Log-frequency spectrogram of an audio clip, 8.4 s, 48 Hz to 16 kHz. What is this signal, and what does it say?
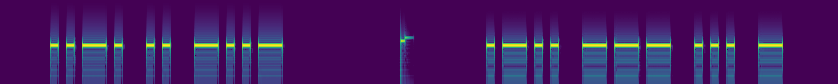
Morse code, heard as a keyed tone, about 15 wpm, 700 Hz. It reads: FIX LOST
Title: Sentences from Top 1400 Words - New Word Drill - 15wpm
